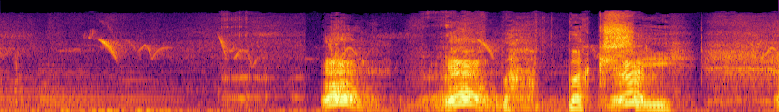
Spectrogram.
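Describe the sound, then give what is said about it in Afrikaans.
A dog barks loudly, four or five sharp barks in quick succession after a quieter stretch with faint high whines, no talking over them. “Hoe gaat het met jou mijn hond?”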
